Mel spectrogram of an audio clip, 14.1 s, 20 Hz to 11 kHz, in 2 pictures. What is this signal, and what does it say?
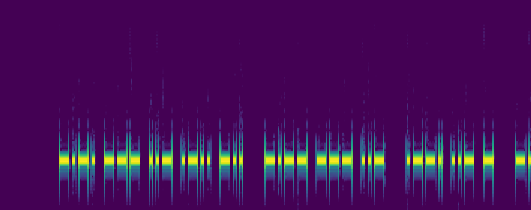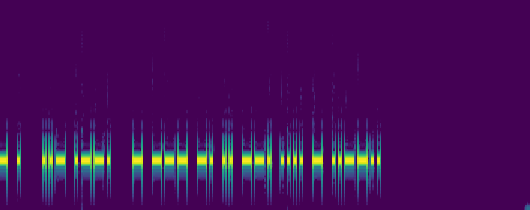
Morse code, heard as a keyed tone, about 28 wpm, 700 Hz. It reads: COULD YOU PUT ME UP TONIGHT?
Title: Sentences from Top 1000 Words - Review Part 3 - 28wpm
